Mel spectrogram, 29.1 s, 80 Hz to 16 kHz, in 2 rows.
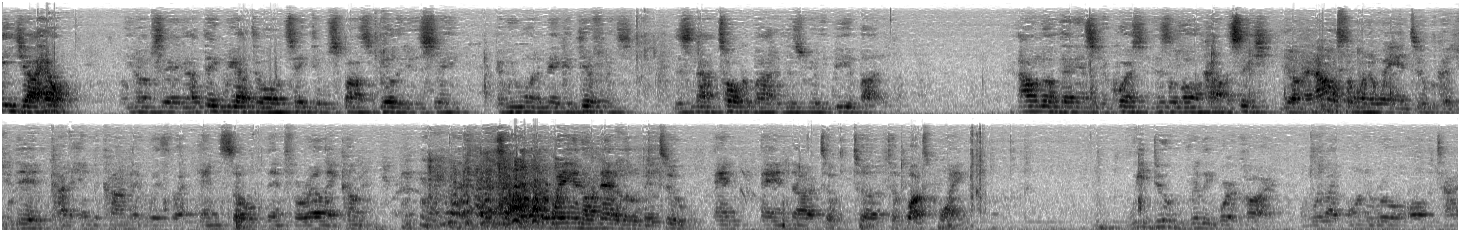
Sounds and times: Male speech, man speaking: 0.0s - 8.9s, 10.2s - 18.4s, 19.8s - 24.3s, 25.9s - 29.1s.

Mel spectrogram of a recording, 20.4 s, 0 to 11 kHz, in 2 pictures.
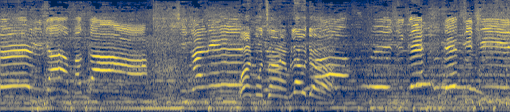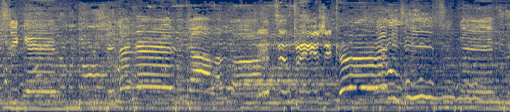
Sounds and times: Child singing: 0.0s - 5.1s, 6.4s - 11.6s, 12.3s - 20.4s
Music: 0.0s - 20.4s
Male singing: 3.6s - 20.4s.

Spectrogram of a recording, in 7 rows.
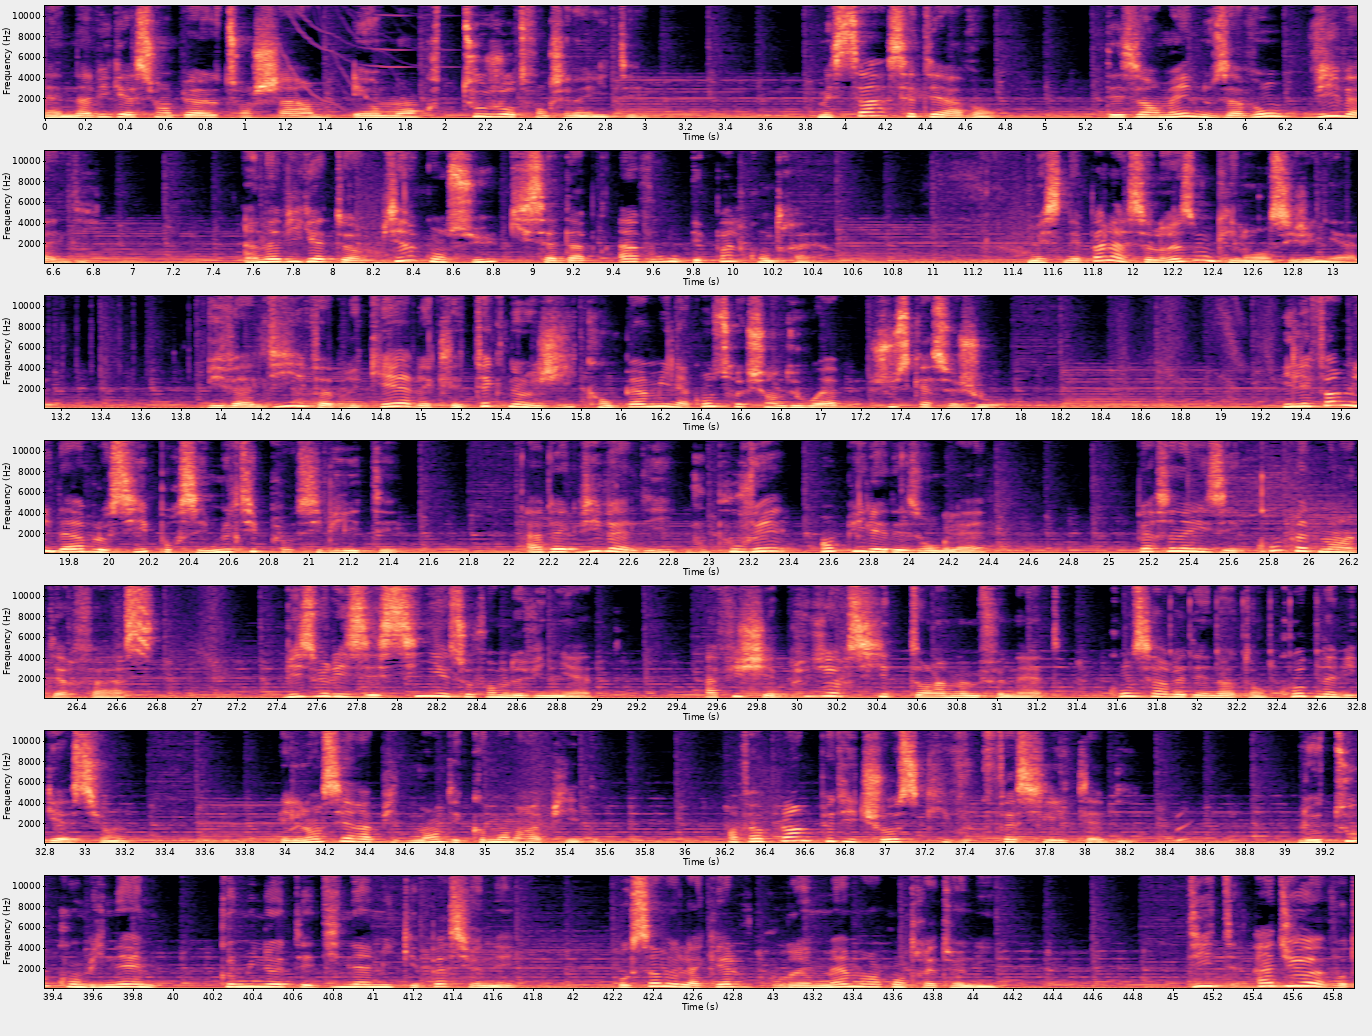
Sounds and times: Speech: 0.0s - 3.0s, 3.8s - 6.8s, 7.6s - 10.5s, 11.5s - 13.2s, 13.9s - 18.0s, 19.3s - 21.5s, 22.1s - 24.4s, 25.1s - 26.8s, 27.4s - 29.0s, 29.6s - 33.2s, 34.0s - 35.6s, 36.2s - 38.3s, 39.1s - 44.2s, 45.1s - 45.9s
Music: 0.0s - 45.9s.

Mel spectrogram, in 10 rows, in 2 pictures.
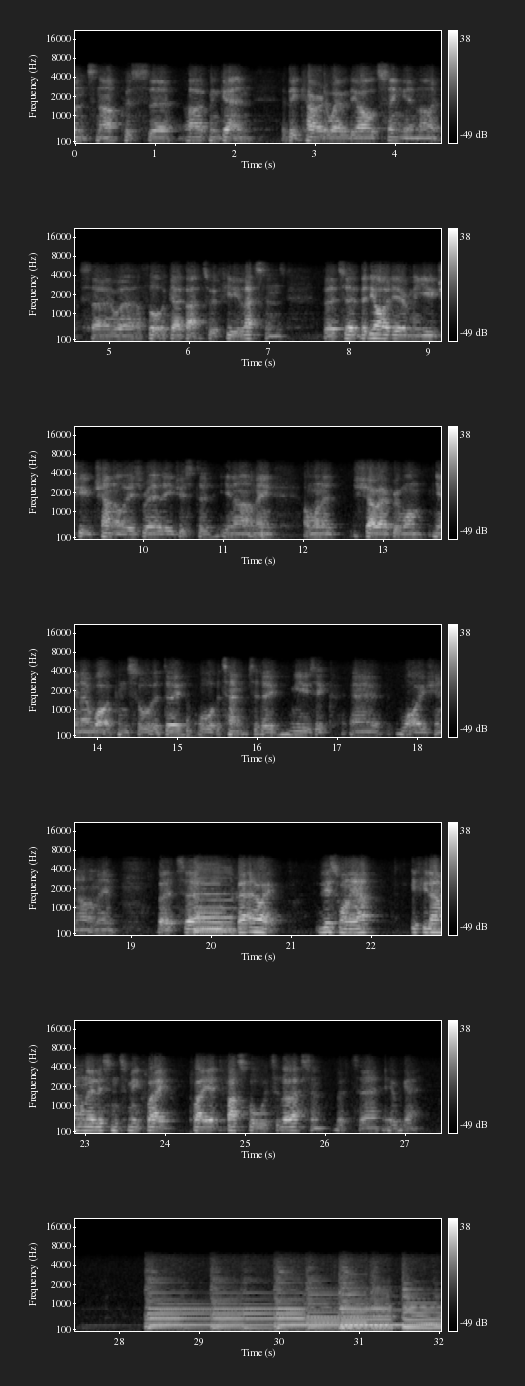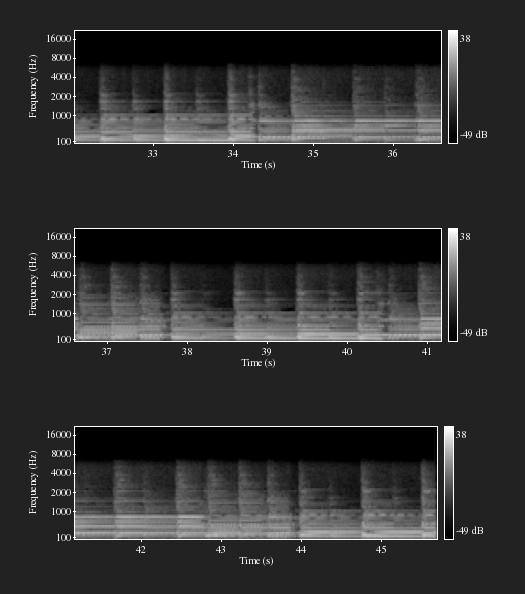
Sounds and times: Speech: 0.0s - 27.3s
Strum: 19.8s - 20.7s, 27.6s - 45.7s
Acoustic guitar: 19.8s - 20.8s, 27.6s - 45.7s.

